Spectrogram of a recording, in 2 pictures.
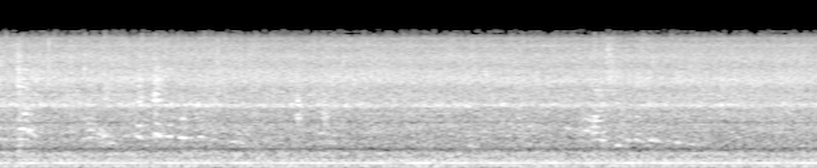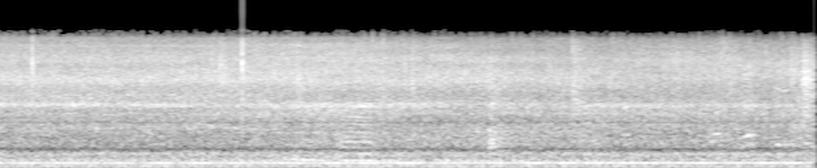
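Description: River cruise ship engines running at idle: a steady low hum under an even machinery noise, with scattered voices.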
